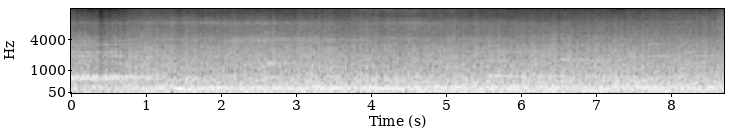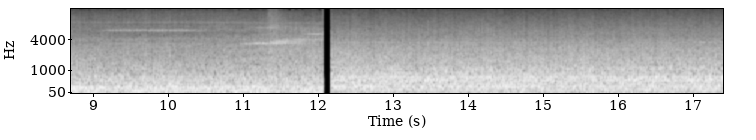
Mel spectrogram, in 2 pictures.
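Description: A passenger train pulling out and running past on the platform track, wheels and running gear clattering with a steady low drone and a slightly rising hum, with some wheel squeal. After a cut about 12 s in, a steady hum from a JR ED76 electric locomotive standing at the head of a freight train.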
